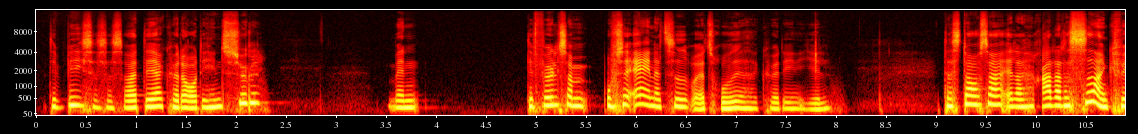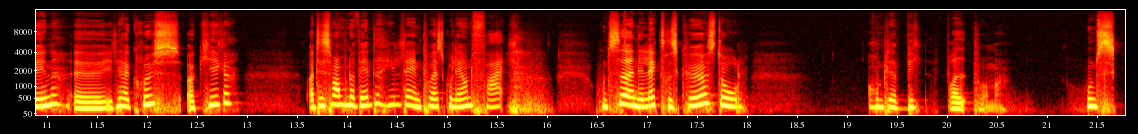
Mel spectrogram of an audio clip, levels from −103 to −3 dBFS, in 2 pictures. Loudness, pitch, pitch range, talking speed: -21 LUFS, 235 Hz, 210-270 Hz, 210 wpm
